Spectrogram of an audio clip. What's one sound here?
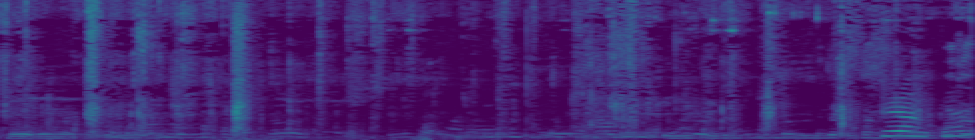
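Several people talk nearby as they walk.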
